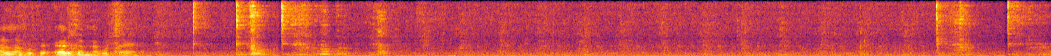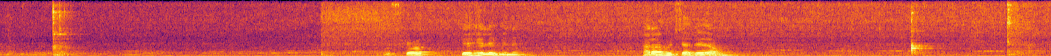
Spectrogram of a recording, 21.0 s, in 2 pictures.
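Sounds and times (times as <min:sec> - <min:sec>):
paste sizzling in a pan: 0:00.0 - 0:12.7, 0:13.5 - 0:21.0
metal spatula scraping a pan: 0:00.2 - 0:11.2.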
